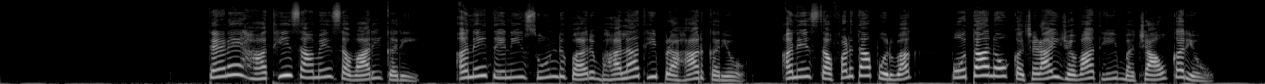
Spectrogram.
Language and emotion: Gujarati, neutral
